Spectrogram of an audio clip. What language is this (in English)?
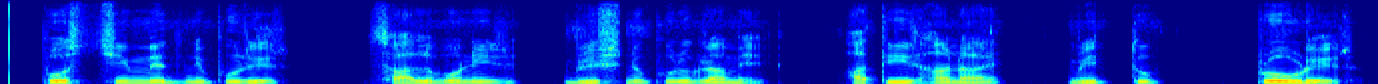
Bangla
